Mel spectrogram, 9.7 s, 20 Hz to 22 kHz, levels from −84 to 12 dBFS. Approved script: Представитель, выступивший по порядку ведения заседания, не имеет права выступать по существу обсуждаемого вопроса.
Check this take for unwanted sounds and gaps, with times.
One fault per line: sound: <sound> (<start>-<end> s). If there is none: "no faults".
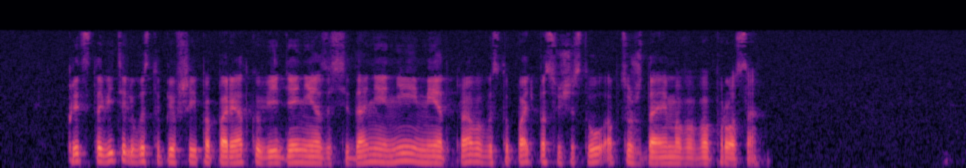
no faults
